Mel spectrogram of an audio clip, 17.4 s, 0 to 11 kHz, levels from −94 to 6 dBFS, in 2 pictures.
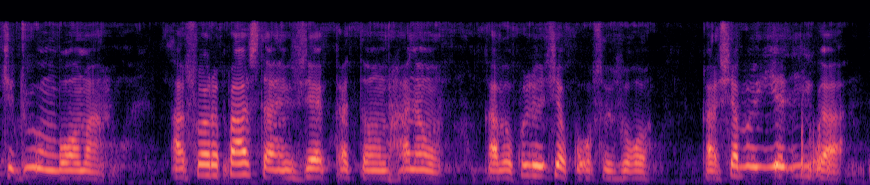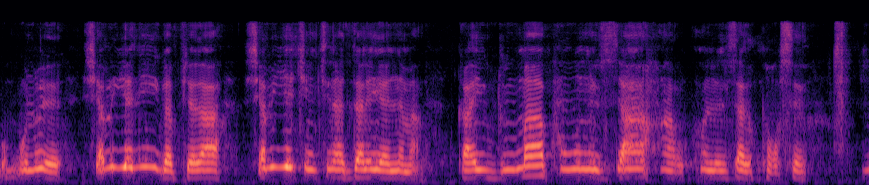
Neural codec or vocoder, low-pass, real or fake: codec, 16 kHz, 4.8 kbps, FACodec; 7.2 kHz; fake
